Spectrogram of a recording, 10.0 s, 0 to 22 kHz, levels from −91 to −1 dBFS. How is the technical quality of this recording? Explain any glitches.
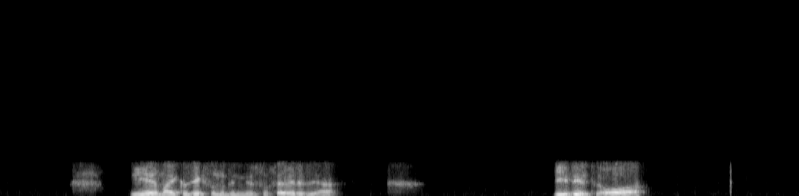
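Technical quality is poor. Throughout, G.723.1 codec damage is heavy: speech is confined to 200 Hz–3.6 kHz and coded in coarse 30 ms frames, which fits roughly 6 kbit/s. Unlike a clean narrowband line, it sounds muffled and hoarse, with smeared consonants.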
